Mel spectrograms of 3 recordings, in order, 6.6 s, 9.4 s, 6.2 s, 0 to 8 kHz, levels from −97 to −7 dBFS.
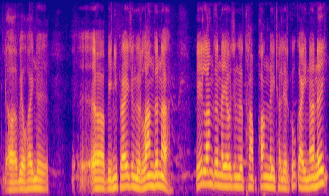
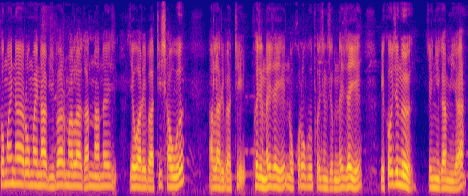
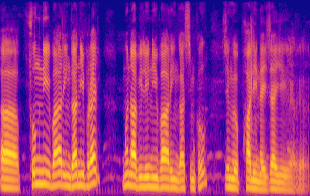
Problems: constant background noise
